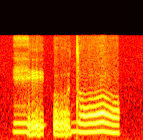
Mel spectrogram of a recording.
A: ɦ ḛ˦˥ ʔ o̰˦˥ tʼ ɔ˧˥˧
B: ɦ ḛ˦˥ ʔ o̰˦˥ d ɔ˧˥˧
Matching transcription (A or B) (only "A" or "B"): B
